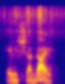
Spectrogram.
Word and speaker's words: El Shaddai: Se escribe Aleph Lamet, Shin Dalet Yud y se pronuncia El Shaddai.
